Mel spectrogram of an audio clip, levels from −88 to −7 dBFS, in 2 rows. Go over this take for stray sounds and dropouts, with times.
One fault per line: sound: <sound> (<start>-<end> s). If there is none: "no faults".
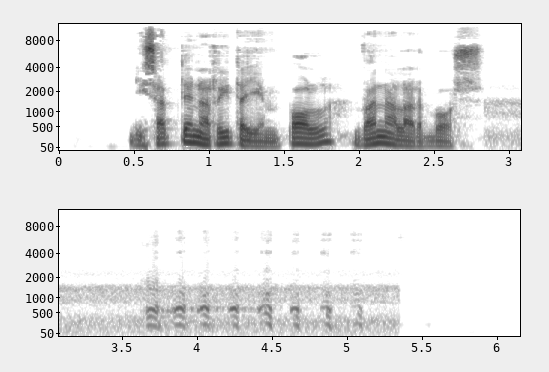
sound: laugh (3.6-5.2 s)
